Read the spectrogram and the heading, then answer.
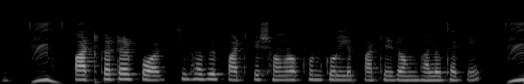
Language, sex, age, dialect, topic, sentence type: Bengali, female, 36-40, Northern/Varendri, agriculture, question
